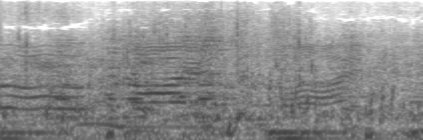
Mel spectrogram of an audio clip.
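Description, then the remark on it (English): A bubble machine in a ballroom bubbles and gurgles loudly and continuously, filling the room with bubbles, a busy watery churning that fills the whole moment, with voices talking underneath. “Somebody stop the bubble machine. The whole ballroom is filling with bubbles.”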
